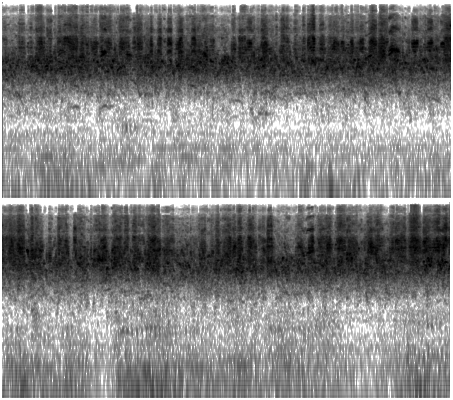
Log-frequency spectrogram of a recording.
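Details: Colony of budgerigars kept in an aviary, continuous bright twittering and grating chatter from many birds, holding a steady level across the whole stretch.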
